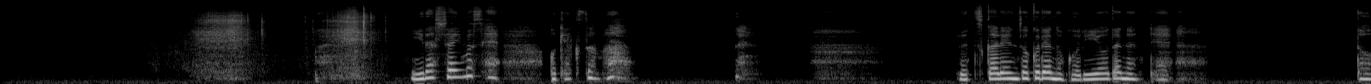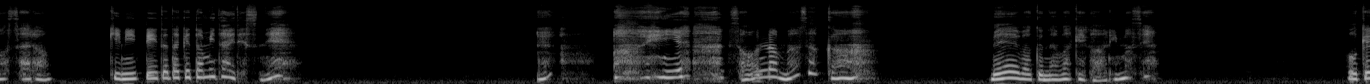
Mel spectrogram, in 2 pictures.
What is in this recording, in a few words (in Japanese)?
お口まんこ&パイズリマッサージコース, ASMR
